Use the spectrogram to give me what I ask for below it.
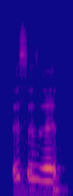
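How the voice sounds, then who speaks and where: A young woman hosts a casual stream chat with a lively, sing-song voice that rides a little high. She tells stories animatedly, acting out what people said. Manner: animated storytelling, acting out quotes. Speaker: streamer host.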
